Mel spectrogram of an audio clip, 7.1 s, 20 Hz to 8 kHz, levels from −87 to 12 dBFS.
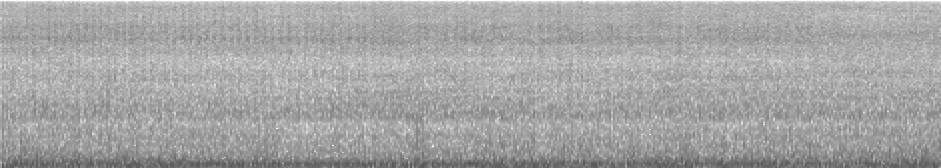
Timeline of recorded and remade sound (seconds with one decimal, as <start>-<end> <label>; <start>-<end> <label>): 0.0-1.0 remade; 1.0-2.7 recorded; 2.7-5.4 remade; 5.4-7.1 recorded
